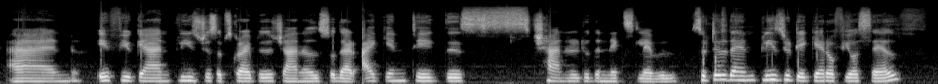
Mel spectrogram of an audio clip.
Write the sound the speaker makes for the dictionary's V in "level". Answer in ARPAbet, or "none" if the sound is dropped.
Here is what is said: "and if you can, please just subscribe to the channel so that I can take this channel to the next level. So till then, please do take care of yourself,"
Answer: V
